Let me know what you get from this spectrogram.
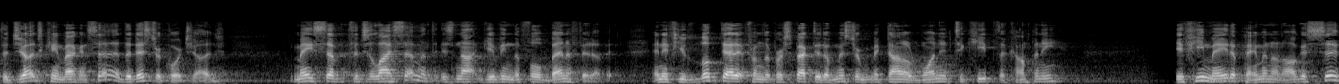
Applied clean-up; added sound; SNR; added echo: none; none; none; none.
